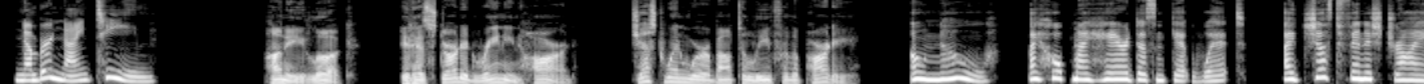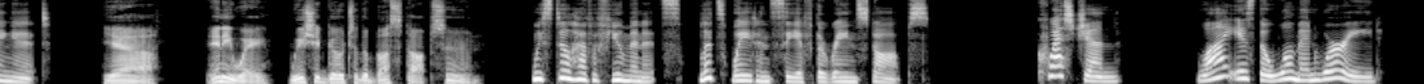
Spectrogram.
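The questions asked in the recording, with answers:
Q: Why is the woman worried?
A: Her hair might get wet in the rain.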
